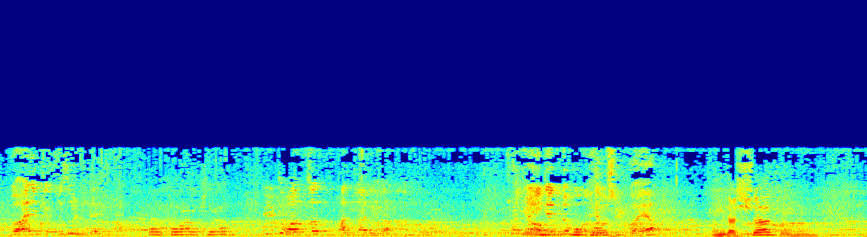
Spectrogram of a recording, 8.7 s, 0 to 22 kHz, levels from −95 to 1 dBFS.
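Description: MP3 compression, throughout: nothing survives above 8.3 kHz and the sound turns watery and swirly, likely from an MP3 encoder starved of bits, fitting roughly 32 kbps.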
